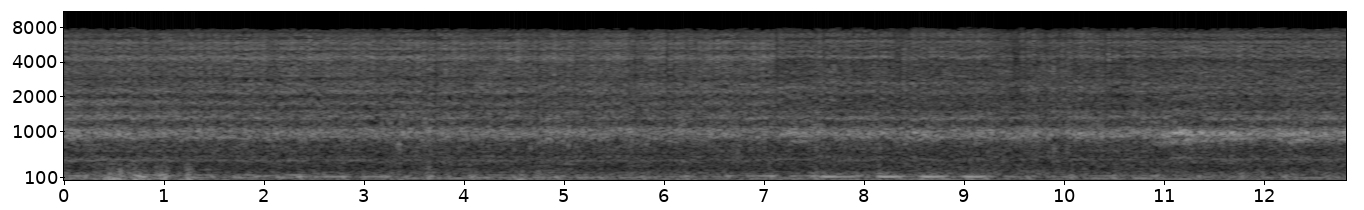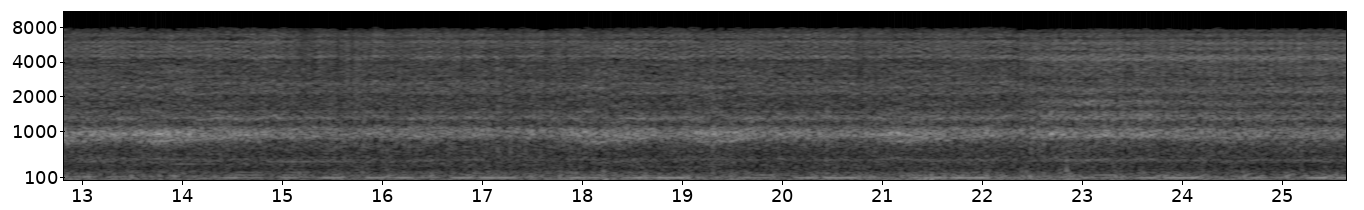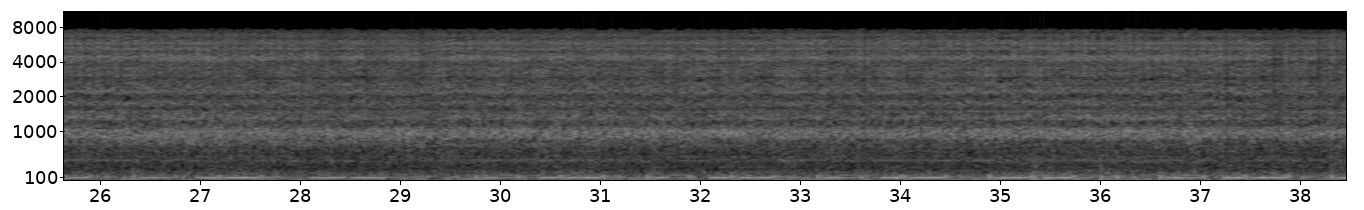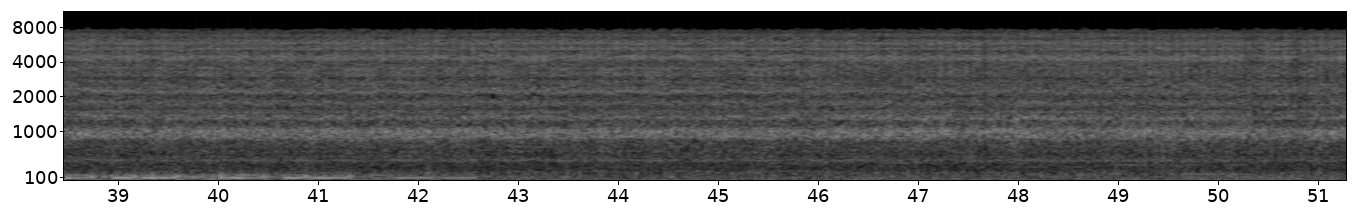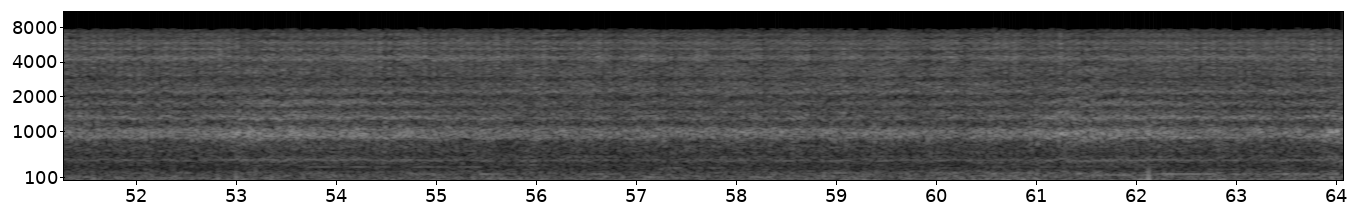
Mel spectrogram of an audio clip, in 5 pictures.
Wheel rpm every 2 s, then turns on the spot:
110, 110, 110, 110, 120, 110, 110, 110, 110, 110, 110, 120, 120, 110, 120, 120, 110, 120, 110, 110, 110, 120, 120, 120, 120, 120, 110, 110, 110, 110, 110, 110.
none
